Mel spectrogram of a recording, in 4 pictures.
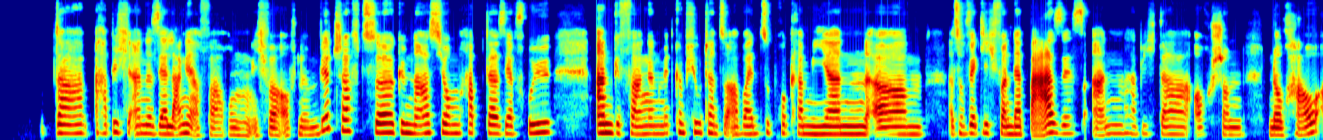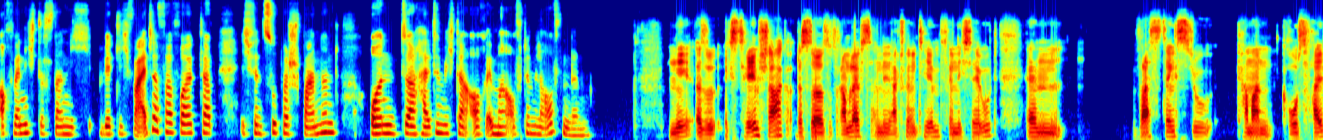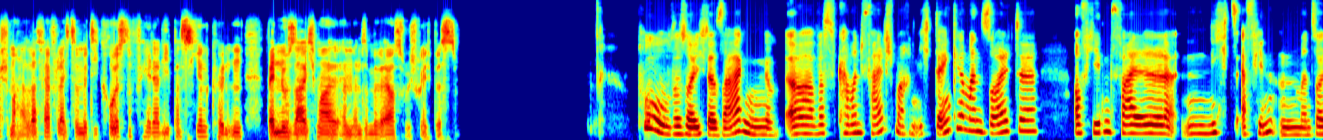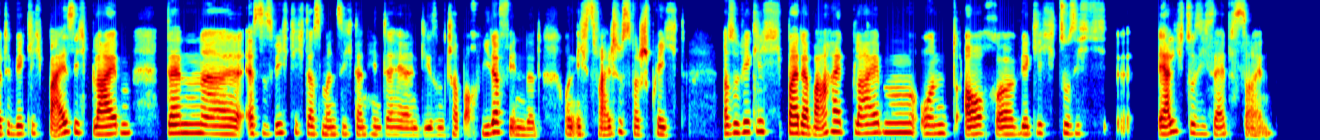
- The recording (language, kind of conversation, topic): German, podcast, Wie überzeugst du potenzielle Arbeitgeber von deinem Quereinstieg?
- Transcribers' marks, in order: none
